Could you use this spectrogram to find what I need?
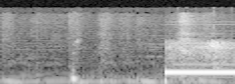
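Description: An outgoing telephone call's ringing tone starts abruptly after a short stretch of faint rustling and then holds as a loud, steady, even tone to the end.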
